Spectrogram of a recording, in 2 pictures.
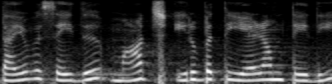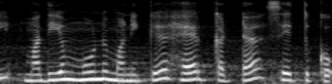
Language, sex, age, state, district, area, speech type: Tamil, female, 18-30, Tamil Nadu, Viluppuram, urban, read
